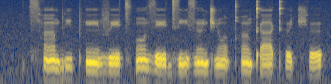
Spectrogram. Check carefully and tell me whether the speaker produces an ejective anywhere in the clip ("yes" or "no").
yes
